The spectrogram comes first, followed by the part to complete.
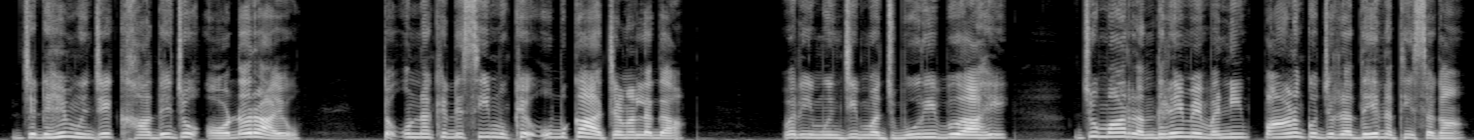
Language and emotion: Sindhi, disgusted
